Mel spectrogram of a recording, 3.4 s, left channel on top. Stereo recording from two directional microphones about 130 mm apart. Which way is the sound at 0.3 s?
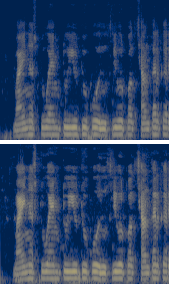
25° right (ahead or behind).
